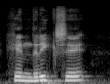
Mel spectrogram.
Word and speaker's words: Hendrickse: La primera pregunta es, ¿cómo se dice tu apellido? Porque te hemos dicho Hendrix, Hendrixe. – Valen todas. Hendrix también. – Bueno, como noches, Jimmy, digamos. – Como Jimmy, con una E al final, pero bueno, se puede castellanizar, no hay problema, como saquespear.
